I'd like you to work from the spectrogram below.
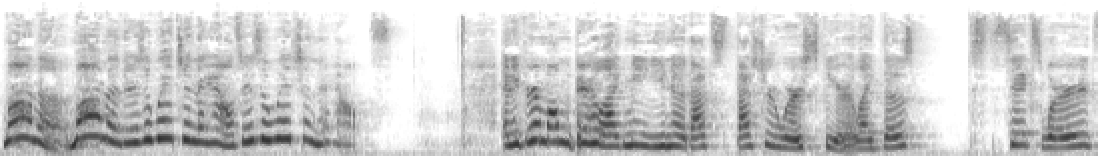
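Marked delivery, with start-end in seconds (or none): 0.0-2.9 put-on, high-pitched children's shrieking screams. A mother retells her kids calling to her from the living room, imitating kids screaming. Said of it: "I hear them screaming".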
